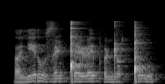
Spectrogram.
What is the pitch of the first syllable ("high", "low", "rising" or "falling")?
low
